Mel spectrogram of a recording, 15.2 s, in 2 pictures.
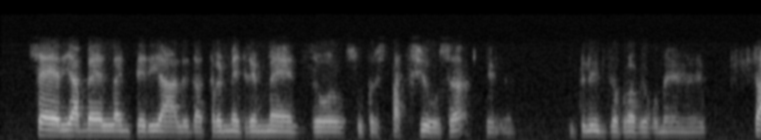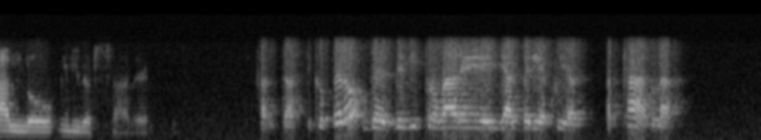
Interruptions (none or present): none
